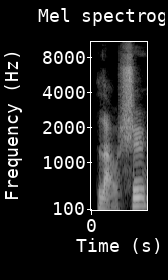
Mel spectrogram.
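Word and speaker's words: 老师: memorized another word laosher Lao sure so this is your memorized word for a third tone plus first tone and you're really good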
